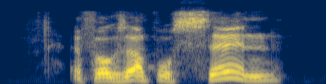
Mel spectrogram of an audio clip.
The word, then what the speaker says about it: sen: And for example, sen, that the Coptics call or pronounce son, S-O-N, sen means brother.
